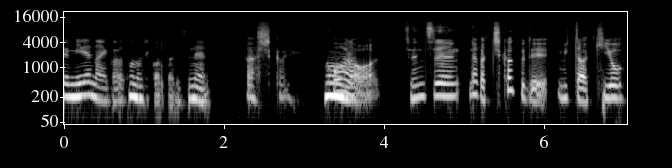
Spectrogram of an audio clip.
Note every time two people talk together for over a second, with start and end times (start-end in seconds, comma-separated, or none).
none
